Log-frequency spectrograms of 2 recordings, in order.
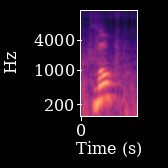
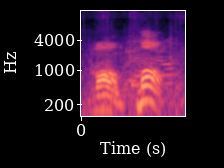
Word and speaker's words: Malm: And I've got the guys, I tell you what, I got Scott Cook and, how do you pronounce the last name? Malm. Malm.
